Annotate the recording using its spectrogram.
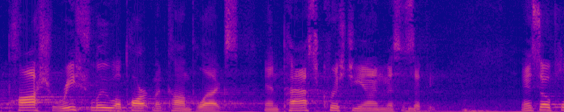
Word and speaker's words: Pass Christian: Pass Christian, Mississippi.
